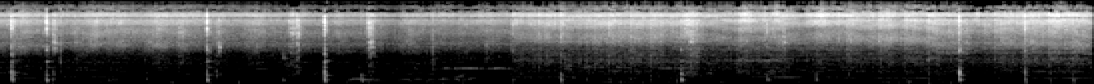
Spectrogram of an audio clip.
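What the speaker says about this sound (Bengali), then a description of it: "তেলের সাথে একদম ভাজা ভাজা করে নেওয়া হচ্ছে" Spice paste frying in oil for a rural Bengali dish, with steady sizzle and repeated stirring scrapes and clicks in a pan, close and moderately loud, no talking.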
